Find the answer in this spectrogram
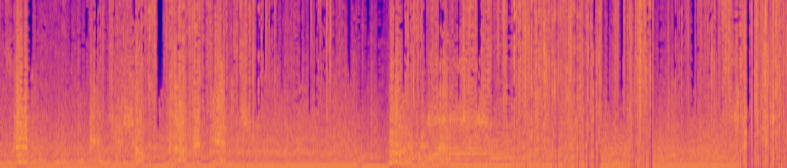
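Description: Citroen Saxo rally car's four-cylinder engine running hard at high revs, heard inside the cabin; its pitch climbs slowly, then drops sharply about four seconds in at an upshift and holds steady, with the loudness dipping near the end.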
